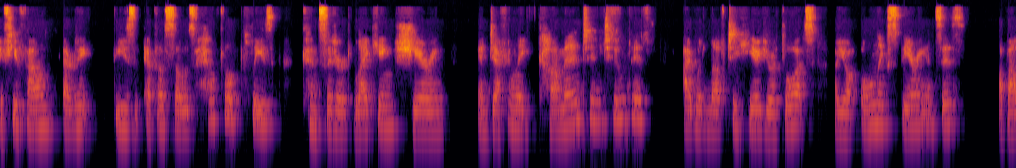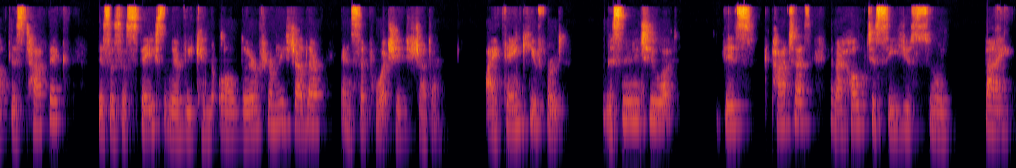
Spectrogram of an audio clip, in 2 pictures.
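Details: Woman with aphasia, apraxia of speech and dysarthria after a stroke or brain injury, who says her speech can be hard to understand; aphasia with apraxia of speech and dysarthria.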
